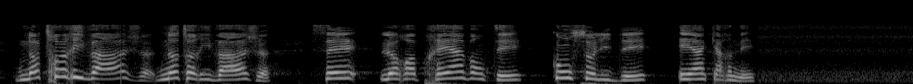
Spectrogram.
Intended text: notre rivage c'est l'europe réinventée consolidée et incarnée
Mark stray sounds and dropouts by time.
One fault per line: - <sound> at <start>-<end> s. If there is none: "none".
none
